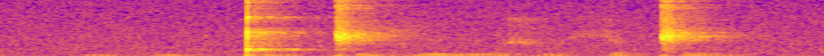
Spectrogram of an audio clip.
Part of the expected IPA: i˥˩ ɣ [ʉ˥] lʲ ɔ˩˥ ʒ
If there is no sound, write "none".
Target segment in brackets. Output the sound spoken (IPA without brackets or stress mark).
ʉ˥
